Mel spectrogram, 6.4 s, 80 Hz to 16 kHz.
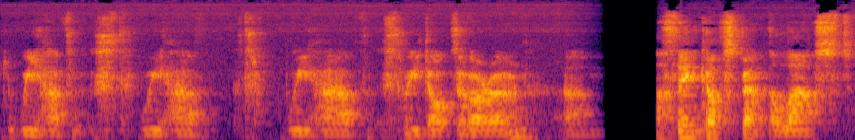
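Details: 48-year-old with severe lifelong stuttering, recorded before a 3-day speech class, with audible word and phrase repetitions; also reports blocks and facial contortions; stuttering.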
